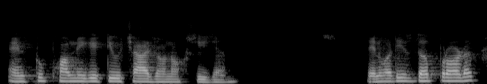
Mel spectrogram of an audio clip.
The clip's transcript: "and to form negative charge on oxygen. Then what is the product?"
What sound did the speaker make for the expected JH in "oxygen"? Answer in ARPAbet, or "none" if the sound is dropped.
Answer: JH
